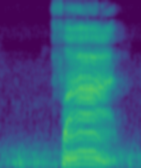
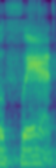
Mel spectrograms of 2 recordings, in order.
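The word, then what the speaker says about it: fast: ฟาด เร็ว ฟาด นะ อ่าน ว่า แฟด ก็ ได้ นะ แฟด แฟ ก็ ได้ นะ อเมริกัน อ่าน ว่า แฟ คน อังกฤษ อ่าน ว่า ฟา ฟา ฟา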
